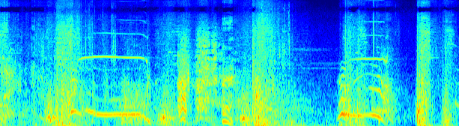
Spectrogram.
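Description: A wolf yelps in pain.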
